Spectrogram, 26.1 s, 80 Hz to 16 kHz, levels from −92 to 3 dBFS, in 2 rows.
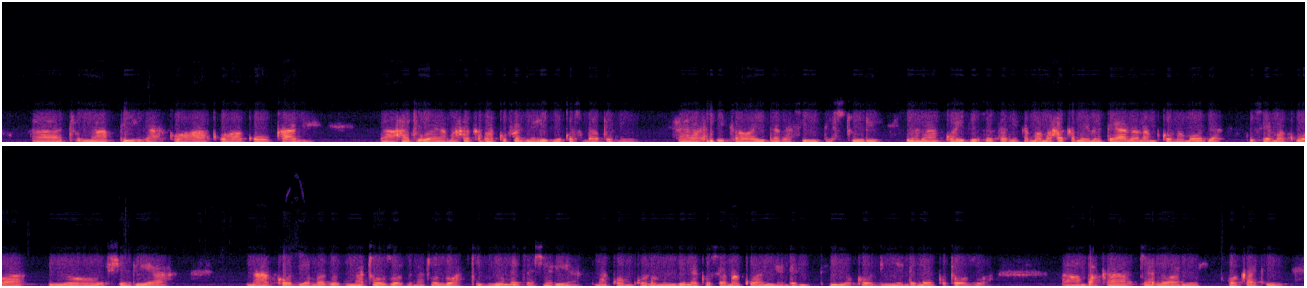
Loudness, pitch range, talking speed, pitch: -29 LUFS, 105-115 Hz, 135 wpm, 110 Hz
